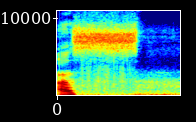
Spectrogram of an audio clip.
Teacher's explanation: اور سین کو سیٹی کی آواز سے اور سختی سے ادا کیا جائے گا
